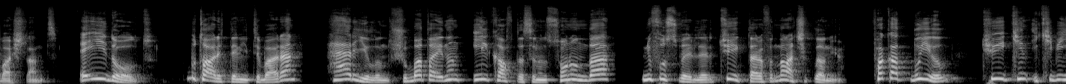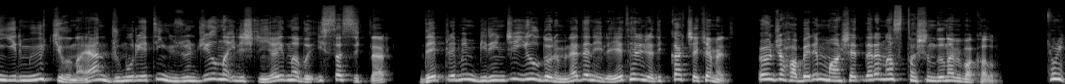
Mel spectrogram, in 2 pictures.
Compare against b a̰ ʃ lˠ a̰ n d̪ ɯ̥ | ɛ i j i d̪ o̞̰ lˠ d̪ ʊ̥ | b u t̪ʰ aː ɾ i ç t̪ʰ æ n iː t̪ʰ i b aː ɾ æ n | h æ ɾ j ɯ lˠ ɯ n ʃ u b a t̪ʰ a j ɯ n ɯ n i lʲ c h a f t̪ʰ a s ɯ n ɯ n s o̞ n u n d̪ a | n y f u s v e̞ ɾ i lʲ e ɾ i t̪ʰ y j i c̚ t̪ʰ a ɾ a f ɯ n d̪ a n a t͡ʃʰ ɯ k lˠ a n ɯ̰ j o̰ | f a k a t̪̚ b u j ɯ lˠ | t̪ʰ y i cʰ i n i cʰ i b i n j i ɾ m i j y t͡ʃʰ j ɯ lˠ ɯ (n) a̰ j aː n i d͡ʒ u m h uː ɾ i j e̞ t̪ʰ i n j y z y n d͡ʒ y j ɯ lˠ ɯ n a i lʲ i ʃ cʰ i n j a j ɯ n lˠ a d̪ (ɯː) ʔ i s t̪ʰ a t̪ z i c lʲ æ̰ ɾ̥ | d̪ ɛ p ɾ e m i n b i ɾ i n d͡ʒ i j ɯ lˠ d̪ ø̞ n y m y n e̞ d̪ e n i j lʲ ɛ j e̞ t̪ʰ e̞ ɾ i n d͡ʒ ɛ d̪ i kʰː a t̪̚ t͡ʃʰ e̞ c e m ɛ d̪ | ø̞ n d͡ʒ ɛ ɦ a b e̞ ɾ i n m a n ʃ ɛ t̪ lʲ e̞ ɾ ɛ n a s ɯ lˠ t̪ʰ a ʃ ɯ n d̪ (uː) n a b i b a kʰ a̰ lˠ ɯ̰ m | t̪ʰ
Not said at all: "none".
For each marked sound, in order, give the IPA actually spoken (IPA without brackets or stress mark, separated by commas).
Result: n, ɯː, ɯː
